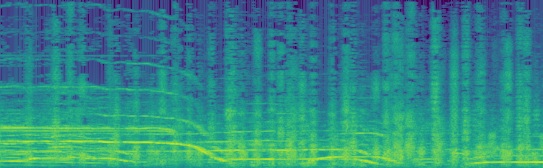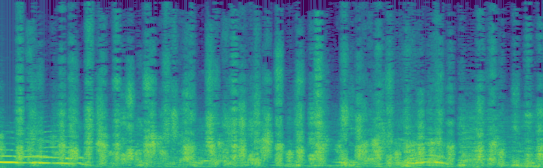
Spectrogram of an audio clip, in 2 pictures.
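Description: Several high voices overlapping in long, drawn-out shouts, each held a second or two and falling off at the end. They thin out after about six seconds to a few shorter calls, with many small clicks throughout.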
